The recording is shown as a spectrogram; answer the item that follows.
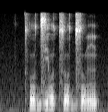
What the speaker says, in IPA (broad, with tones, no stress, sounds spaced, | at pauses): t̪ʰ u˧ d͡z j u˥˧ t͡s u˨˩ d͡z u˨˦ ŋ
